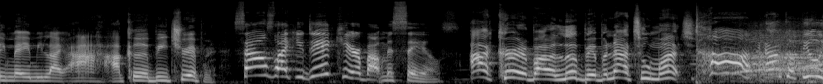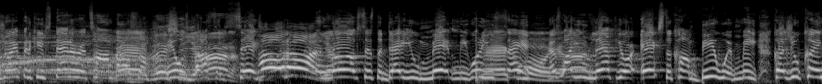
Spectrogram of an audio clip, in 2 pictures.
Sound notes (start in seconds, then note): 7.0 audience exclaiming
